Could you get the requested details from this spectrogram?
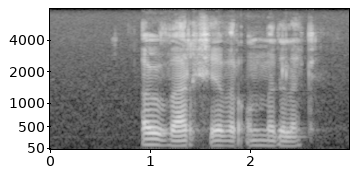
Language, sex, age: Afrikaans, male, 22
